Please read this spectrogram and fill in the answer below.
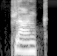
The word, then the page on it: plunk: Indian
